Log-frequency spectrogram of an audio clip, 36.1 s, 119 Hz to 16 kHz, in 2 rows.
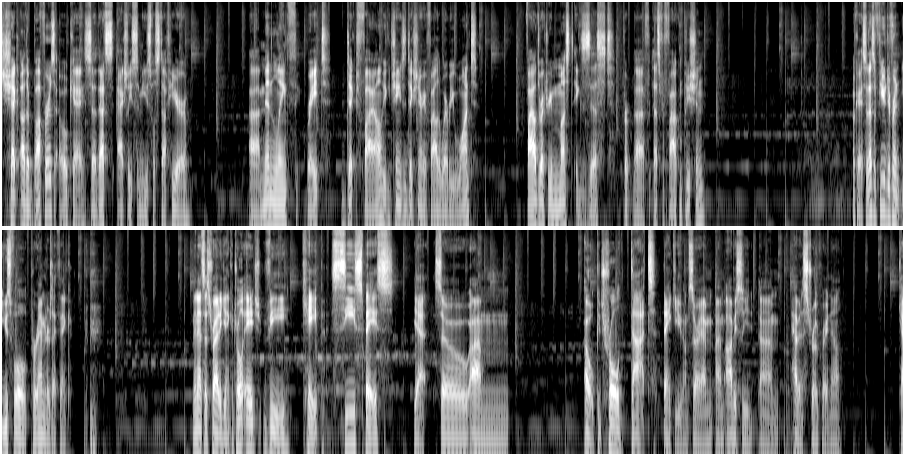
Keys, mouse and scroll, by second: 0.8 Down, 1.3 Up, 1.5 Tab, 2.0 Up, 2.2 Up, 2.3 Up, 2.9 Return, 4.6 Down, 4.8 Down, 5.1 Down, 5.3 Down, 7.7 Return, 9.5 Return, 9.6 Down, 9.7 Down, 10.2 Down, 10.5 Return, 13.1 Return, 13.5 Down, 13.8 Down, 14.0 Down, 14.3 Down, 14.5 Down, 14.7-15.6 Down, 15.8 Down, 16.0 Down, 16.7 Down, 16.9 Down, 17.2-18.2 Up, 20.2 q, 21.2 Escape, 21.4 Escape, 23.8-25.7 typing, 29.1 ., 29.7 BackSpace, 31.4 BackSpace, 33.2 Delete, 34.2 Delete.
